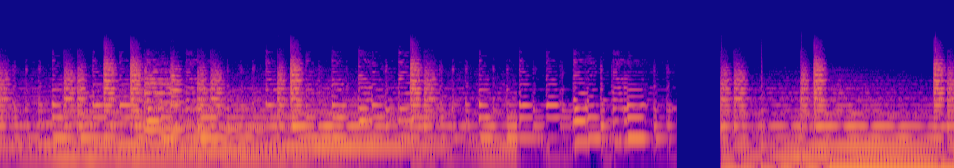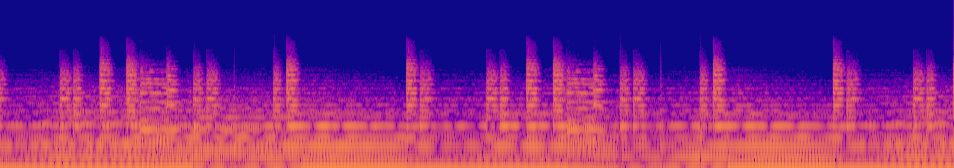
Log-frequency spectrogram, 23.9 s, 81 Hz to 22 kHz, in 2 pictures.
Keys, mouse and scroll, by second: 15.3 middle click, 15.8 scroll down 1, 16.1 middle click, 17.0 KP_3, 18.0-19.4 middle drag, 19.4 KP_1, 19.9 scroll up 1, 20.2-21.5 drag, 23.5-23.8 middle drag.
